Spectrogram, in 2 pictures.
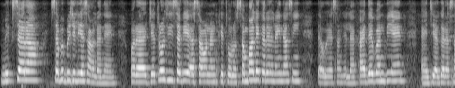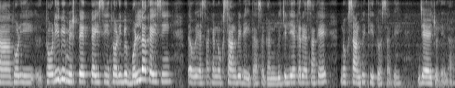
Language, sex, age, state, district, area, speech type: Sindhi, female, 45-60, Gujarat, Surat, urban, spontaneous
